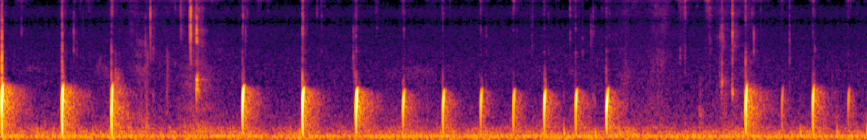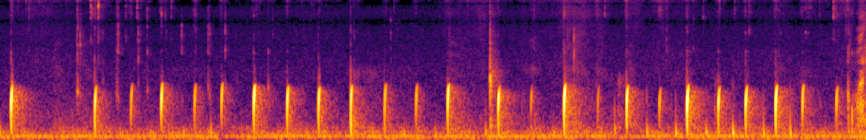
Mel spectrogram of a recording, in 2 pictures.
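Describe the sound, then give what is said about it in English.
ASMR bubble popping, bubbles popped on the listener's face: a long run of soft, quick bubble pops, dozens of small wet plops in an uneven rhythm, sometimes clustered, sometimes spaced apart, over a low steady hum with no talking. “Okay, and I'm just gonna pop some bubbles on your face, okay?”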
